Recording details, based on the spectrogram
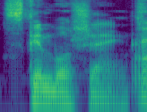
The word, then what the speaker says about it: Skimbleshanks: Skimbleshanks.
